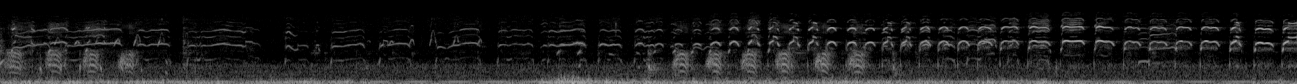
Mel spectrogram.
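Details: As the male osprey delivers a big fish to the VGCC nest at 6:30pm EDT on April 6, 2020, sharp whistled cheeps come in long, fast runs. They grow denser and louder toward the end, over low background rumble.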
